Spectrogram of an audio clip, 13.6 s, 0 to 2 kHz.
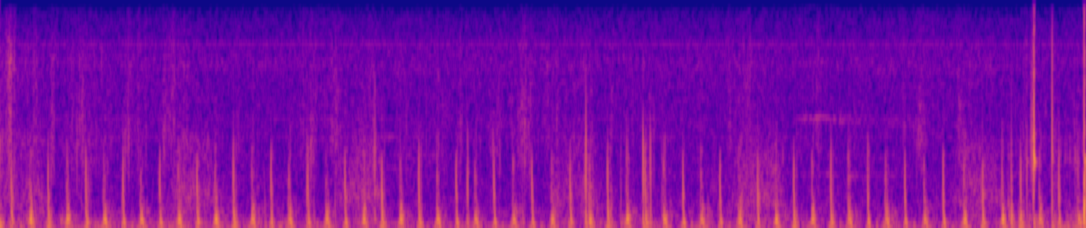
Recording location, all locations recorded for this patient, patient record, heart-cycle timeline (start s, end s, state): tricuspid valve (TV)
aortic valve (AV)+pulmonary valve (PV)+tricuspid valve (TV)+mitral valve (MV)
#Age: Child
#Sex: Female
#Height: 99.0 cm
#Weight: 31.1 kg
#Pregnancy status: False
#Murmur: Absent
#Murmur locations: nan
#Most audible location: nan
#Systolic murmur timing: nan
#Systolic murmur shape: nan
#Systolic murmur grading: nan
#Systolic murmur pitch: nan
#Systolic murmur quality: nan
#Diastolic murmur timing: nan
#Diastolic murmur shape: nan
#Diastolic murmur grading: nan
#Diastolic murmur pitch: nan
#Diastolic murmur quality: nan
#Outcome: Normal
#Campaign: 2015 screening campaign
0.00	0.34	unannotated
0.34	0.46	S1
0.46	0.58	systole
0.58	0.68	S2
0.68	0.80	diastole
0.80	0.92	S1
0.92	1.05	systole
1.05	1.16	S2
1.16	1.26	diastole
1.26	1.40	S1
1.40	1.50	systole
1.50	1.62	S2
1.62	1.72	diastole
1.72	1.86	S1
1.86	1.96	systole
1.96	2.08	S2
2.08	2.19	diastole
2.19	2.32	S1
2.32	2.43	systole
2.43	2.56	S2
2.56	2.66	diastole
2.66	2.78	S1
2.78	2.89	systole
2.89	3.00	S2
3.00	3.11	diastole
3.11	3.24	S1
3.24	3.36	systole
3.36	3.46	S2
3.46	3.58	diastole
3.58	3.70	S1
3.70	3.81	systole
3.81	3.94	S2
3.94	4.04	diastole
4.04	4.18	S1
4.18	4.28	systole
4.28	4.40	S2
4.40	4.50	diastole
4.50	4.62	S1
4.62	4.75	systole
4.75	4.86	S2
4.86	4.98	diastole
4.98	5.08	S1
5.08	5.22	systole
5.22	5.32	S2
5.32	5.43	diastole
5.43	5.56	S1
5.56	5.68	systole
5.68	5.78	S2
5.78	5.91	diastole
5.91	6.02	S1
6.02	6.14	systole
6.14	6.26	S2
6.26	6.39	diastole
6.39	6.50	S1
6.50	6.61	systole
6.61	6.74	S2
6.74	6.86	diastole
6.86	7.00	S1
7.00	7.11	systole
7.11	7.20	S2
7.20	7.34	diastole
7.34	7.46	S1
7.46	7.56	systole
7.56	7.68	S2
7.68	7.80	diastole
7.80	7.92	S1
7.92	8.04	systole
8.04	8.16	S2
8.16	8.26	diastole
8.26	8.38	S1
8.38	8.51	systole
8.51	8.60	S2
8.60	8.73	diastole
8.73	8.86	S1
8.86	8.97	systole
8.97	9.08	S2
9.08	9.19	diastole
9.19	9.32	S1
9.32	9.44	systole
9.44	9.54	S2
9.54	9.66	diastole
9.66	9.77	S1
9.77	9.88	systole
9.88	10.00	S2
10.00	10.12	diastole
10.12	10.24	S1
10.24	10.35	systole
10.35	10.46	S2
10.46	10.57	diastole
10.57	10.70	S1
10.70	10.81	systole
10.81	10.92	S2
10.92	11.03	diastole
11.03	11.16	S1
11.16	11.27	systole
11.27	11.38	S2
11.38	11.52	diastole
11.52	11.66	S1
11.66	11.76	systole
11.76	11.88	S2
11.88	12.01	diastole
12.01	12.14	S1
12.14	12.25	systole
12.25	12.36	S2
12.36	12.50	diastole
12.50	12.61	S1
12.61	13.58	unannotated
